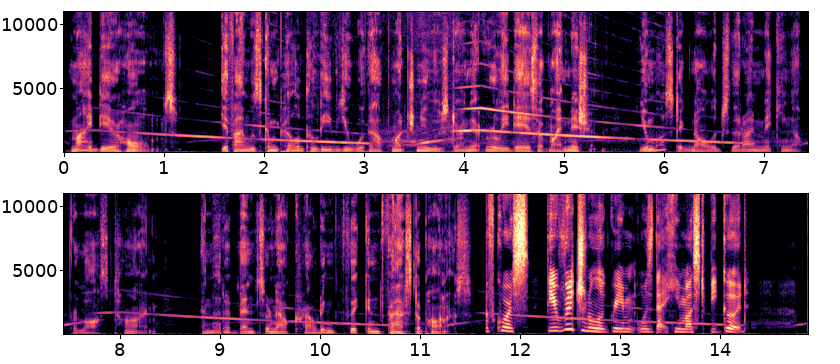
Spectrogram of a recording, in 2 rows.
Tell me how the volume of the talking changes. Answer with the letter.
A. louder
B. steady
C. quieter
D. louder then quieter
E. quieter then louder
E.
